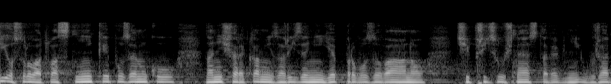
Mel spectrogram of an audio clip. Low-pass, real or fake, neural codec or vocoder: 7.2 kHz; real; none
